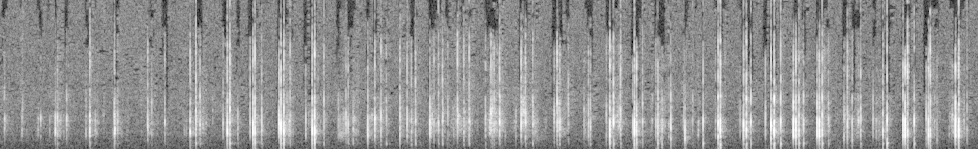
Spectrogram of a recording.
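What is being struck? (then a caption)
Soft plastic toothpaste tube. Fingertips tap fast on a small, soft, hollow, squeezable plastic toothpaste tube held upright in both hands. The result is a quiet, steady stream of dozens of short, dry, crinkly plastic taps that stay mid-to-bright in tone, with almost no low end and no ring after each hit.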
